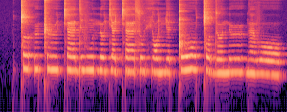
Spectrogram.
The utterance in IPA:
ǀɵhʉǁʉː cʰɛdivũ nɵcɛ cʰɛsu çɔɲe ǃoːǀo dɵnʉːɡɛ̃ vo

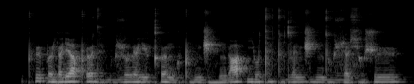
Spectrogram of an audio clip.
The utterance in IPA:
pʰʉ pɵjœɾʲɑ pʼɵdɛ̤bo̤ ɮuløɾʲɵ kʰɵŋɡo̤pʼi̤ nd͡ʒɛ̤ŋɡɑ | jutɛ̤ to̤dlɵnd͡ʒi̤ ndo̤ɮœɕo̤ ʃʉ

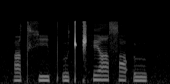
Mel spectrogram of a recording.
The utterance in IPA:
ɑtxi pʼutǁʰeːsˤɑ ʔu

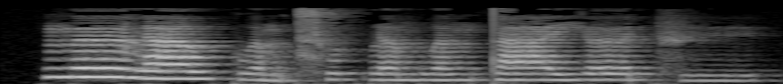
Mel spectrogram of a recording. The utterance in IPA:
ŋœː˥laː˧wkʷɐ˨˩m t͡sʰʊ˨k̚lɐ˨mwɐ˨˧ŋ t̪aː˥jœː˥t̚fyː˨

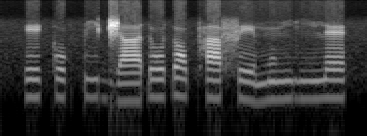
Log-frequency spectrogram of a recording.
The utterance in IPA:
e˨ko˨k͡pi˨ d͡ʒaː˨ɗo˦ ɗɔ˦pʰa˦ fe˦˨mũ˦ŋi˦ŋ nɛ˦

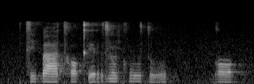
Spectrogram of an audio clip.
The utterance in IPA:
t͡si˦ɓaː˦tʰɔ˦kʼe˦r zũ˦kʰuː˦tu˨˦ | ɡɔ˦

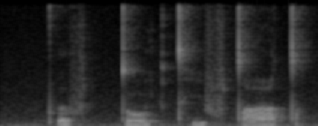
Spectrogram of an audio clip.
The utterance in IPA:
pʼɵftːɔ̃k tʰiftˤɵtˤ

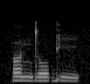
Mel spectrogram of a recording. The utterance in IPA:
ʌndoɡi

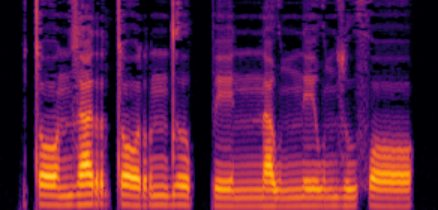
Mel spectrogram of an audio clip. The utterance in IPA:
tɔːnzartɔːr ndɤpːeː nːawnːeːw nzufɔː

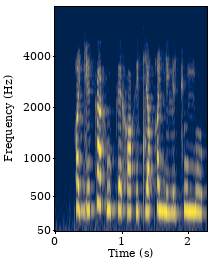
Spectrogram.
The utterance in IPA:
qɛɟe kaxu kɛxɒxetʲe qɛɲelʲɔcu mu

